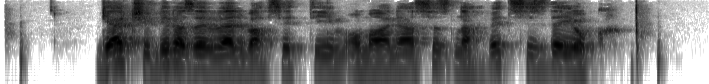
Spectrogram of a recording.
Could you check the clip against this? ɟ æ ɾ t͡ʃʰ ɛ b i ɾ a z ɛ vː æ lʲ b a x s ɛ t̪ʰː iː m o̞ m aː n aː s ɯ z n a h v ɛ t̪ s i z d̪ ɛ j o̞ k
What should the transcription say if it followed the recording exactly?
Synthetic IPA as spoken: ɟ æ ɾ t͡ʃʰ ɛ b i ɾ a z ɛ vː æ lʲ b a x s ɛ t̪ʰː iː m o̞ m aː n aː s ɯ z n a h v ɛ t̪ s i z d̪ ɛ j o̞ k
